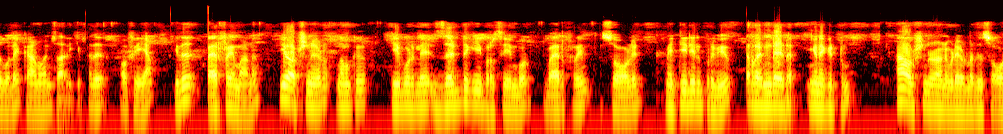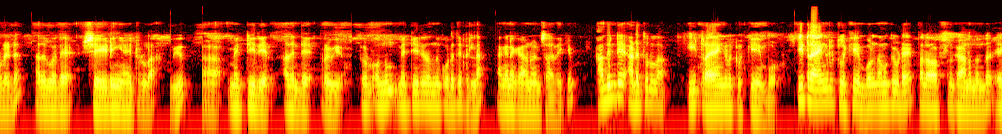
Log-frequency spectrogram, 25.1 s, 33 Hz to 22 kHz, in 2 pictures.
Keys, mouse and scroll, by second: 1.2 click, 1.8 shift+middle click, 2.6 click, 3.2 click, 5.5 z, 14.2 click, 16.9-19.9 middle drag, 19.9 click.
